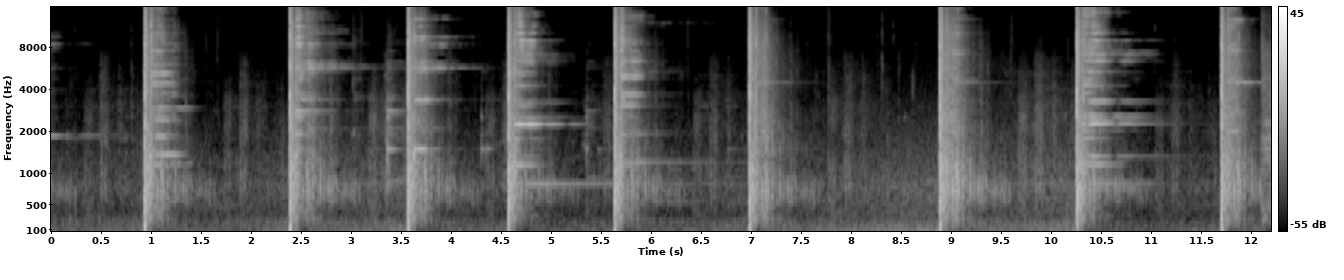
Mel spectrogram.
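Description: Beretta 92 GTS Centurion 9mm pistol fired nine times at a slow, deliberate pace, the shots one to two seconds apart. Each shot is followed by a short metallic ring, typical of steel target plates being hit.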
